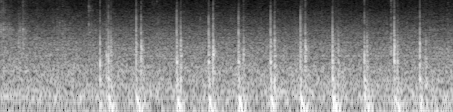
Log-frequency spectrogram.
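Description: Heavy footsteps thud steadily across a wooden floor.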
